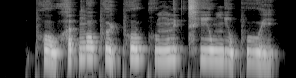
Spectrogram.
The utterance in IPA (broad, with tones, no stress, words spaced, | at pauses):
pʰo˨˩w hɐ˧t̚ ŋɔː˨pʰɵ˨˩ɥ pʰo˧wkʷʰɪ˨˧ŋn̪ɪ˧k̚ t͡sʰiː˨wŋiː˨˩wpʰuː˨˩j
